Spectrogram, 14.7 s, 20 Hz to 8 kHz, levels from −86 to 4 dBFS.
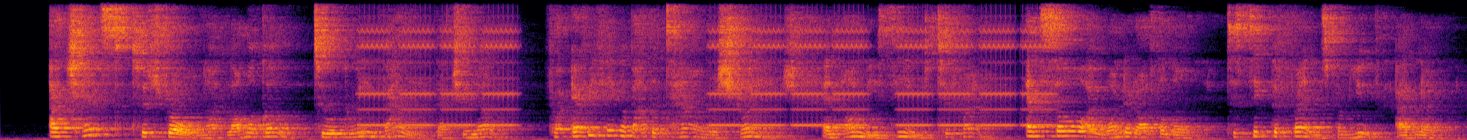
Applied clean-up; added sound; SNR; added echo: none; Alarm; 7 dB; reverberation time 1.0 s.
